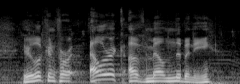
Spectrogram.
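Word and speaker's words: Melniboné: looking for elric of mel nibini i know it looks like melanie bone but there's eventually you meet a barbarian who who pronounces it phonetically and so you know how to pronounce it this is what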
